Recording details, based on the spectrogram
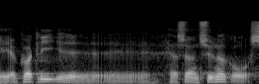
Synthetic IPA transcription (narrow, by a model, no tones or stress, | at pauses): jɑkʰuɡɒ̽d̥lḭː | hæɐsœɐnsønɐɡ̥ɒ̰ːs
